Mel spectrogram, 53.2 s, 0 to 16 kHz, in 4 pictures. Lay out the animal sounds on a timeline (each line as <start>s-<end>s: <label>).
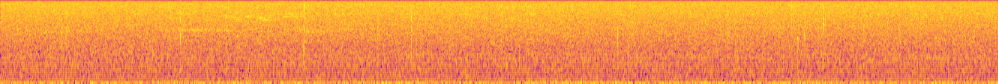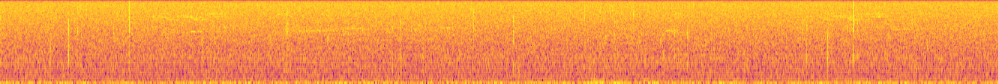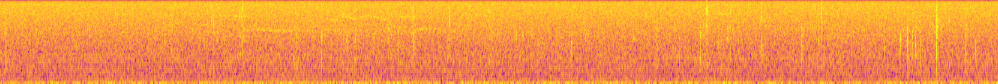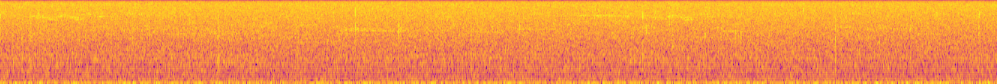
0.0s-4.9s: Winter Wren (Troglodytes hiemalis)
2.9s-3.9s: Black-and-white Warbler (Mniotilta varia)
15.2s-19.3s: Winter Wren (Troglodytes hiemalis)
15.2s-16.3s: Black-and-white Warbler (Mniotilta varia)
24.1s-25.1s: Black-and-white Warbler (Mniotilta varia)
29.5s-32.8s: Winter Wren (Troglodytes hiemalis)
31.0s-32.1s: Black-and-white Warbler (Mniotilta varia)
40.2s-41.4s: Black-and-white Warbler (Mniotilta varia)
43.6s-47.4s: Winter Wren (Troglodytes hiemalis)
47.6s-48.3s: Golden-crowned Kinglet (Regulus satrapa)
48.5s-49.5s: Black-and-white Warbler (Mniotilta varia)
